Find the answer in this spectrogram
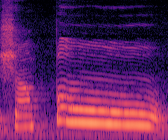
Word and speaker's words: shampoo: Shampoo. Qual é a sílaba tônica de shampoo? É o pu.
